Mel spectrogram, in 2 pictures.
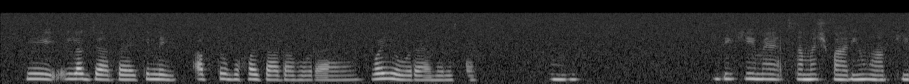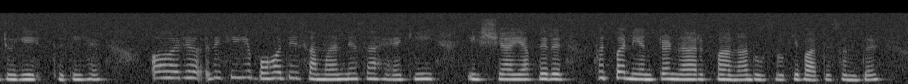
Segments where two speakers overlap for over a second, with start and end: none

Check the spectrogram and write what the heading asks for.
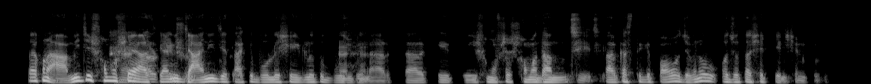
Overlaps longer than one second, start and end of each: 1.1-2.4

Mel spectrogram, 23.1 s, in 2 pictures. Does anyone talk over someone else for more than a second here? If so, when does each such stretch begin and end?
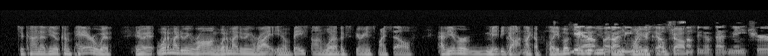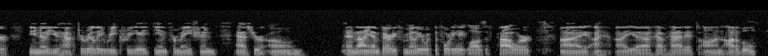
8.5-10.4

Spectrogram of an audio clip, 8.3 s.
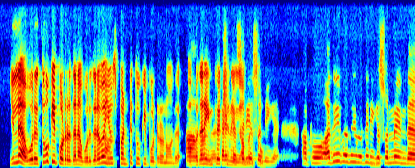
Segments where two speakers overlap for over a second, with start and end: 3.9-5.3

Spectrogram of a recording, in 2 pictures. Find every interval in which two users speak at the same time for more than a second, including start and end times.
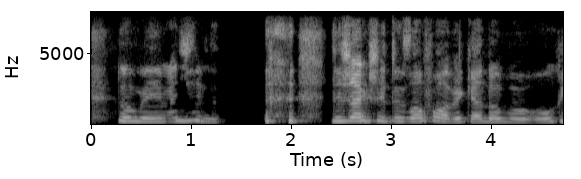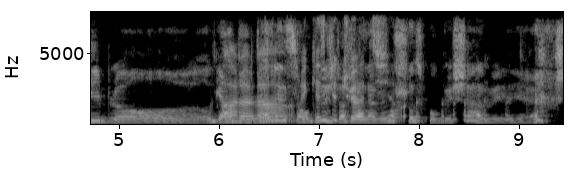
6.0-7.8

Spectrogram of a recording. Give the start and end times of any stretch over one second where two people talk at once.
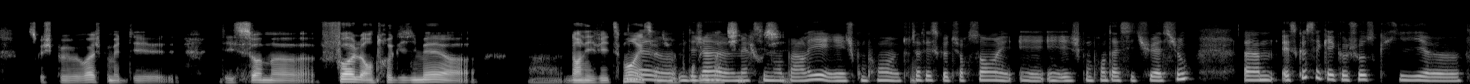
6.3-7.9

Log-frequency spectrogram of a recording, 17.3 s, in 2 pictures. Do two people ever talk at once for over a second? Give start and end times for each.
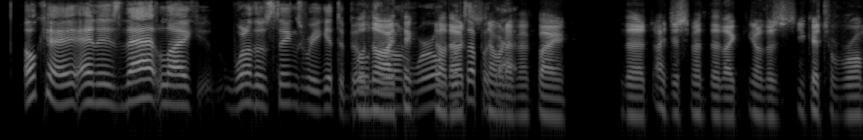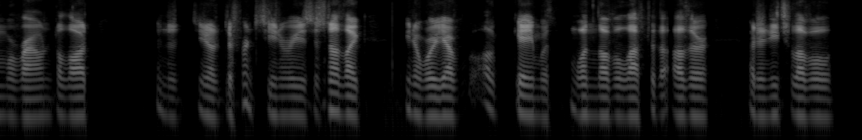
3.6-5.2

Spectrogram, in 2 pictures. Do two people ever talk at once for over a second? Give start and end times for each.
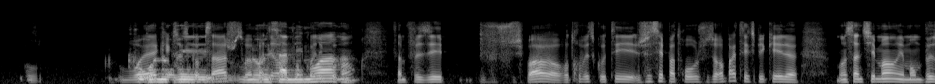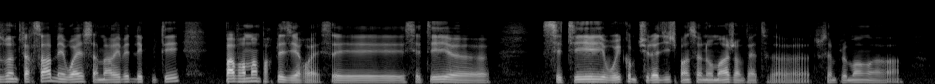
1.3-3.5

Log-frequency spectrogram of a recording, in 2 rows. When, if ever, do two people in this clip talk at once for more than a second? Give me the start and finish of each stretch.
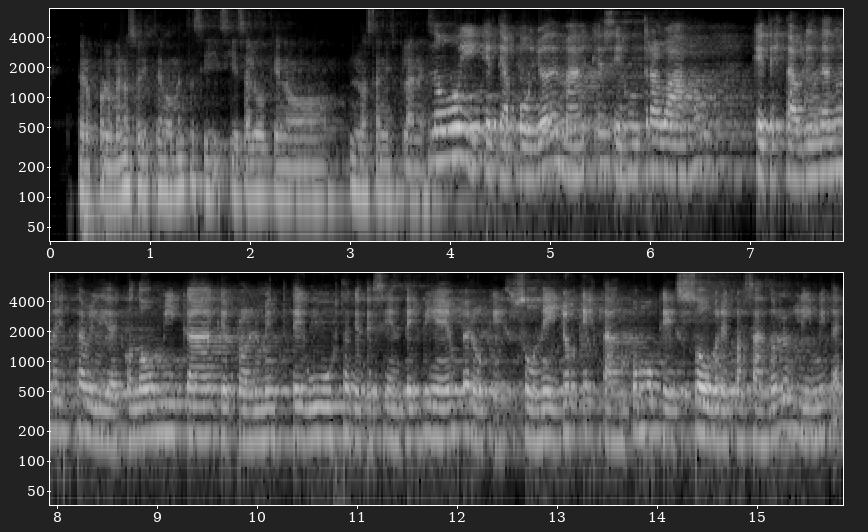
none

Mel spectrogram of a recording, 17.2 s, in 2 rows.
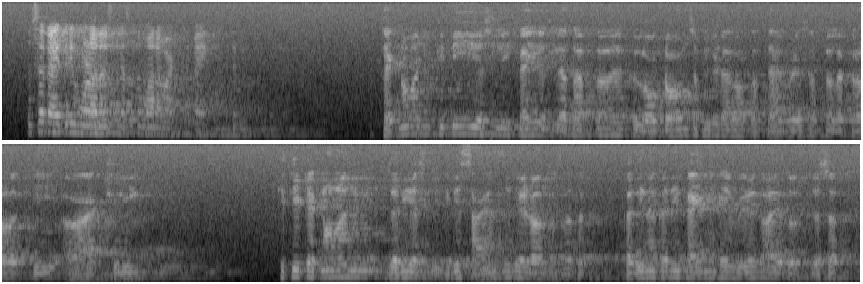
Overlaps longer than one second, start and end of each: none

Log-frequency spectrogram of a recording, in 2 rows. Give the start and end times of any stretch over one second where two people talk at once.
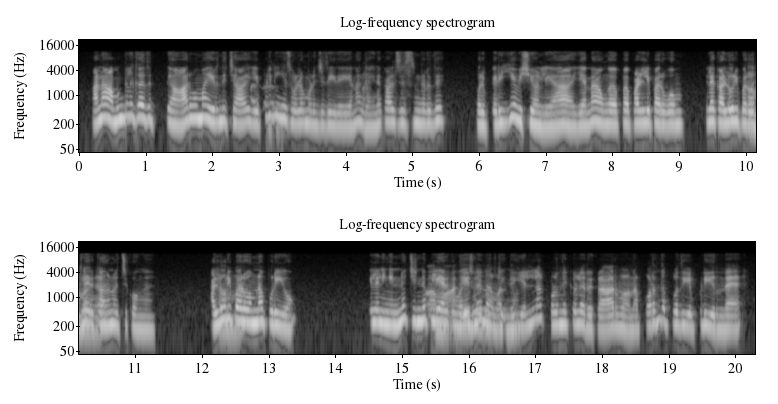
15.4-16.8

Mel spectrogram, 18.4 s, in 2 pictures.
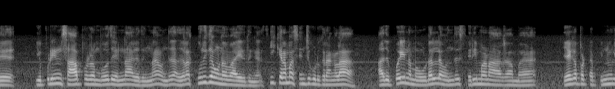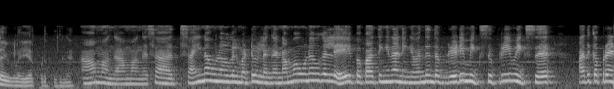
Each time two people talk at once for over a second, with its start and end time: none

